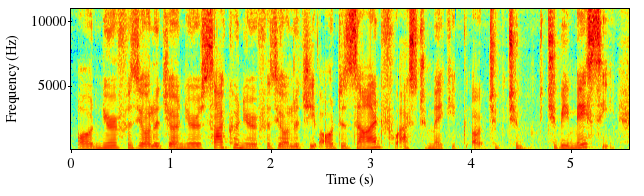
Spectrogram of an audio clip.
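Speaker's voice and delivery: ordinary talk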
